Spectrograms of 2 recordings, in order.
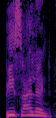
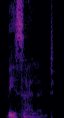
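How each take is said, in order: First: Said out louder, commanding; firm be silent. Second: Hushed be silent. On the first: Preacher to congregation, a firm loud command. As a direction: call for silence with authority. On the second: Repeated command, soft then loud. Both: Shown as a demonstration.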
